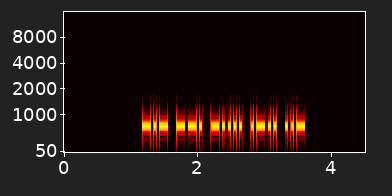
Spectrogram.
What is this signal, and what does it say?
Morse code, heard as a keyed tone, about 28 wpm, 700 Hz. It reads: KG6LU
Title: USA Call Signs - 5 Characters - 8x Character Spacing - 28wpm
